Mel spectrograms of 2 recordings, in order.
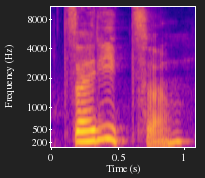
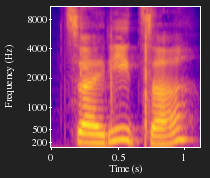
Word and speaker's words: царица: It's not tsaritsa, like we might say in English. English has a lot of secondary stresses, so to the Russian ear, it sounds like almost every syllable is stressed.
